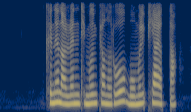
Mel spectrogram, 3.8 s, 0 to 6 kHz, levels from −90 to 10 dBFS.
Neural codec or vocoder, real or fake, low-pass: codec, 24 kHz, 0.9 kbps, DualCodec; fake; 5.4 kHz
